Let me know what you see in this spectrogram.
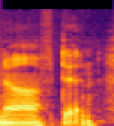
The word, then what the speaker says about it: often: And then it's and you don't have to pronounce the T in often. Yeah. People think they sound smart when they do it, but it's actually it's often.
